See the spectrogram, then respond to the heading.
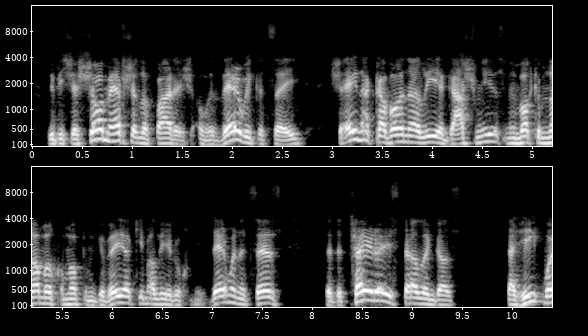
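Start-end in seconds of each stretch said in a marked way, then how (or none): none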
